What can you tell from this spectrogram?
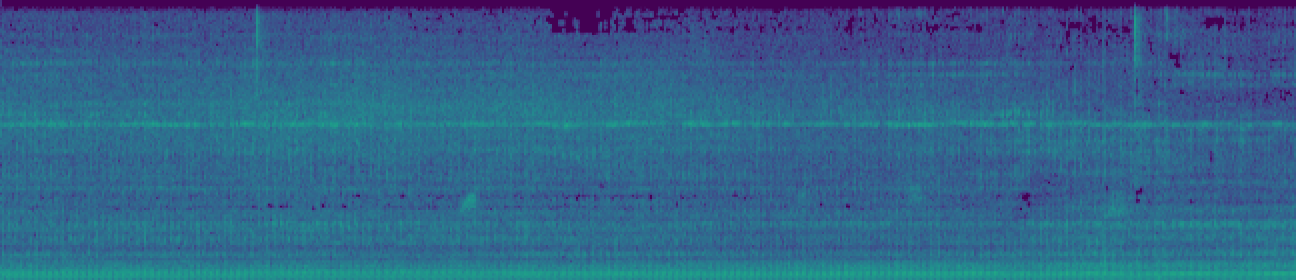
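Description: VST Mitsubishi mini tractor running steadily with its mounted mist sprayer working: an even engine drone with a high steady whine over it.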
